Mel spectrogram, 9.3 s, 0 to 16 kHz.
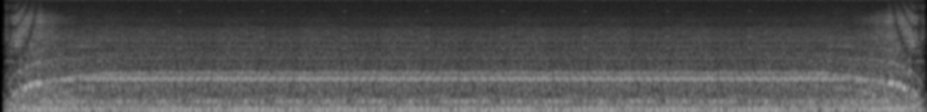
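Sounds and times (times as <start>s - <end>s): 
turbolift: 0.0s - 9.2s.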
